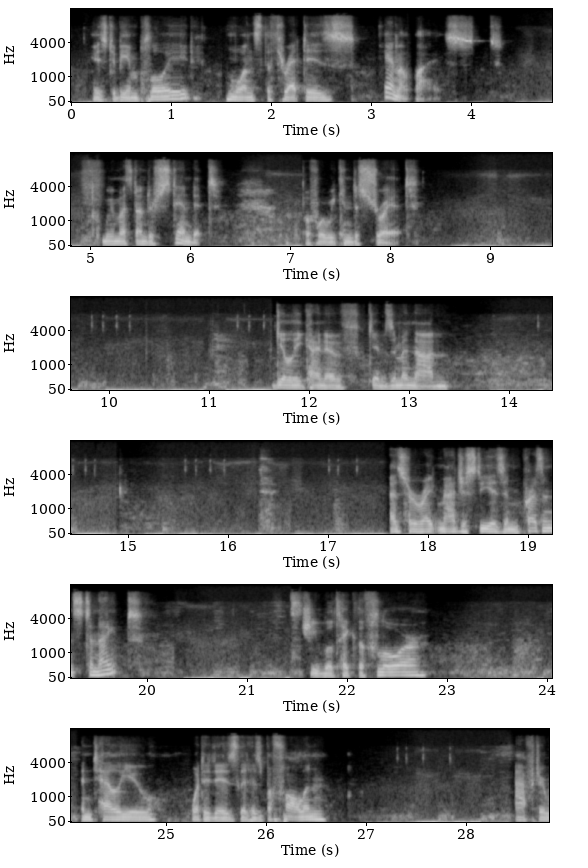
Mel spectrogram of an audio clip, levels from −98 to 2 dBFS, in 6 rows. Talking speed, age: 100 wpm, 30-49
